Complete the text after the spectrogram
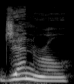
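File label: "general", American English; pronunciations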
